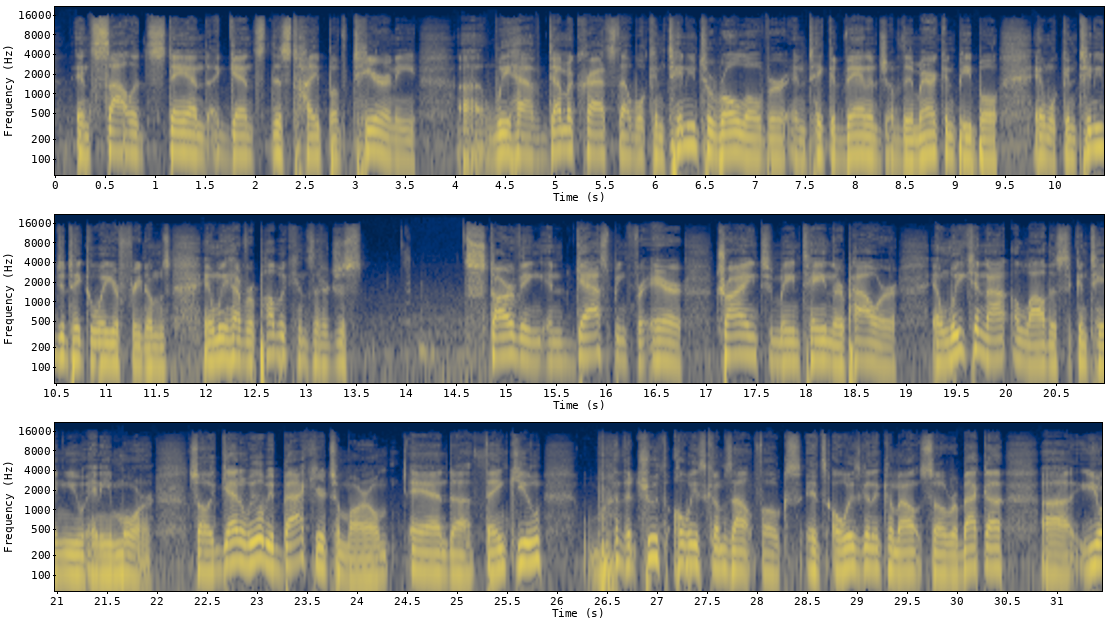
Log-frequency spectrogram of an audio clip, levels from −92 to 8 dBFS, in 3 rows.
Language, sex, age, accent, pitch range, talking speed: English, male, 30-49, American, 100-130 Hz, 165 wpm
